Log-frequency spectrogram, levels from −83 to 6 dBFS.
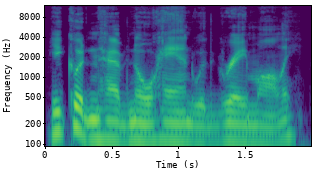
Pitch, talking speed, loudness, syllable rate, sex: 105 Hz, 240 wpm, -19 LUFS, 4.6 syllables/s, male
